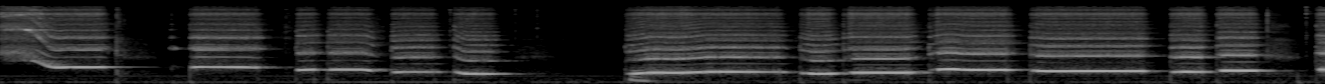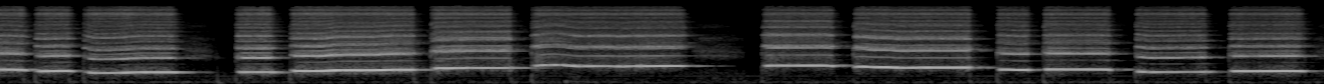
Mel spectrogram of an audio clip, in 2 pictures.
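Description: A slide whistle plays a melody alone, with gliding pitches that swoop up and down between short, separated phrases, clear and fairly loud, with no talking.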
